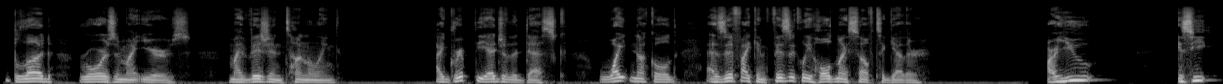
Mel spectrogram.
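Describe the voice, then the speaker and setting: A man's voice: mid-range voice, measured pace, pauses often, darkish tone, dry recording, clean studio sound, lightly acted. A man voicing an anguished army veteran who runs a restaurant, narrating his own story in an intense, earnest audio drama style. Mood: stricken, tense. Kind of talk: dramatic first-person scripted narration.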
